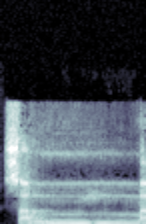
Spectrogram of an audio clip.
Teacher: mim tasdid ya dibaca gunah atau mendengung ditahan ya ditahan biar biar kelihatan mendengung.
